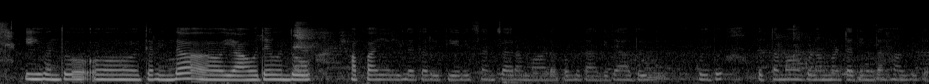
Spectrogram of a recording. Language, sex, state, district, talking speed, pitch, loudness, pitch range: Kannada, female, Karnataka, Raichur, 95 wpm, 220 Hz, -38 LUFS, 215-225 Hz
